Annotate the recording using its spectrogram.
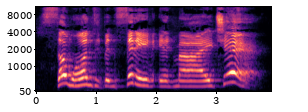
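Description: A low grumbling Papa Bear voice.

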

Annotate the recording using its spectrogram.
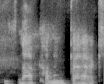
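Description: The line sounds gentle and caring. The speaker is being considerate of the listeners' feelings. "I was trying to be like solicitous of their feelings"

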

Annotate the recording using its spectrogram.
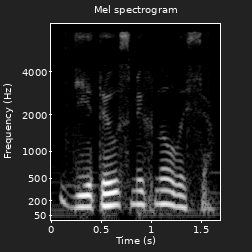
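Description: It is said as a calm, level statement. Something is being told. "Тут щось розповідається"

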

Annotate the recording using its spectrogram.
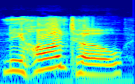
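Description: It is said with an American pronunciation. The speaker calls it wrong. "The American way of saying Nihonto, but that's not right"

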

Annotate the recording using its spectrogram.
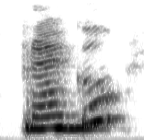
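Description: The pitch rises at the end of the word. It invites the customer to order something. "you can say with intonation going up"

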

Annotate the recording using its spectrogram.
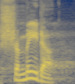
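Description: The word is pronounced in an American style. "If you prefer the American pronunciation"

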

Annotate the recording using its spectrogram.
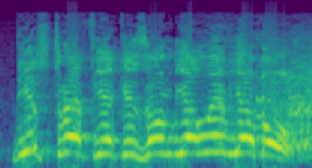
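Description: It is said in a put-on Russian accent.

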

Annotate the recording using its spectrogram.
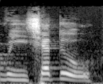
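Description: The word is said in a British accent. "เป็นสำเนียงอังกฤษ"

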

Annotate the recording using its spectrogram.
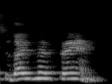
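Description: The stress falls on the word friend. She is only a friend and nothing more. "just don't think otherwise. She's just a friend"

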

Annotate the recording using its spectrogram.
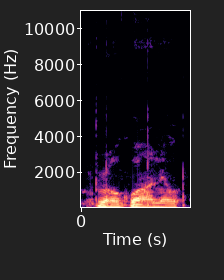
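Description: The word begins with a B sound. It imitates speakers who do not use the P sound. "do not say the letter P, they say Bri, so it's broguanil"

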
